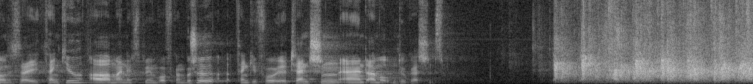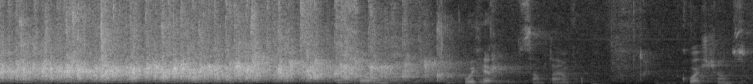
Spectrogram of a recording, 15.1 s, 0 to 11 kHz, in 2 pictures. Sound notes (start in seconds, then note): 5.3 applause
